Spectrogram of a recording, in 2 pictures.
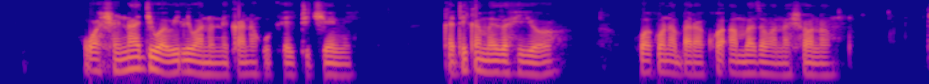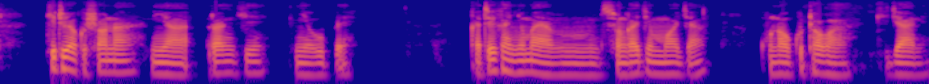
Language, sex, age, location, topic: Swahili, male, 18-24, Kisumu, health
